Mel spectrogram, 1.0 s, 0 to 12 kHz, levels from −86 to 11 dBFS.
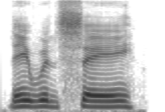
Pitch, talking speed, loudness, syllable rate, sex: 170 Hz, 175 wpm, -15 LUFS, 4.0 syllables/s, female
